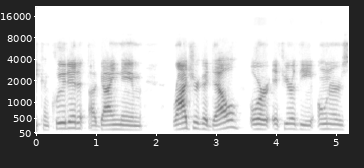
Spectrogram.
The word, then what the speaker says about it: Goodell: in the NFL not even know how to pronounce the name Roger Goodell but tomorrow Roger Goodell or Goodell whatever you prefer will go up and say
